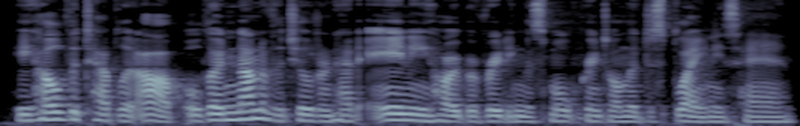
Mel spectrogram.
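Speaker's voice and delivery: usual speaking voice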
